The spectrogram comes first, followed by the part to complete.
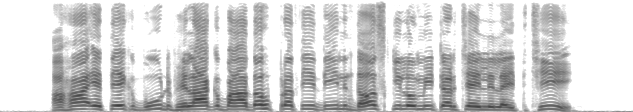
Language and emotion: Maithili, surprised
